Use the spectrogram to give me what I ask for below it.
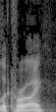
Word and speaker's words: LaCroix: First of all, it's pronounced LaCroix, okay? – And it's pronounced pussy.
